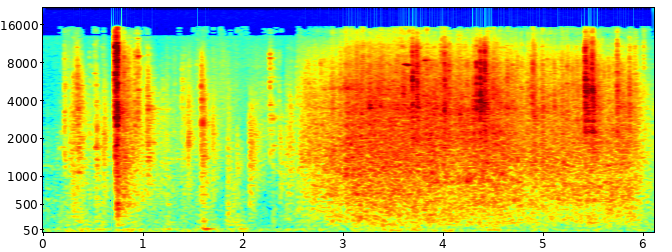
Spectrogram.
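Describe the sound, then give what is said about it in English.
A garage door in the exterior wall of the Impression 5 building clanks and rattles as it starts opening, then a steady mechanical rumbling and whirring rolls on for several seconds with no one speaking. “And we're going to open this garage door.”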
